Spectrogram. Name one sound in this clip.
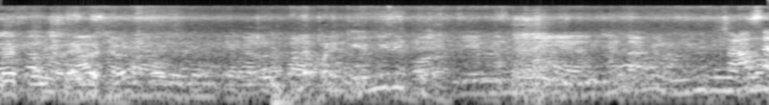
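Several men talk over one another.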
